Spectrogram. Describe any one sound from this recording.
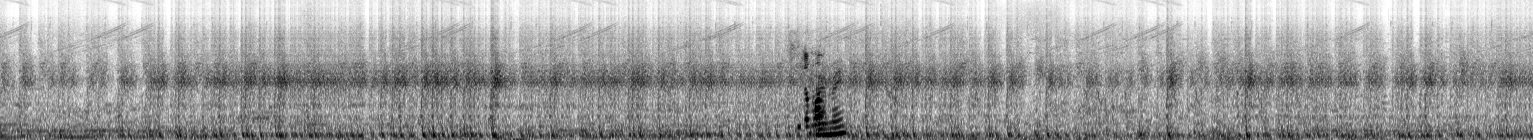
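Magic spell effects crackle and whoosh in a game.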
